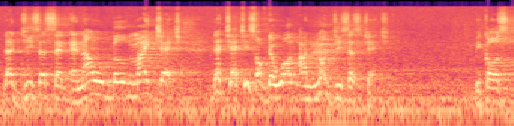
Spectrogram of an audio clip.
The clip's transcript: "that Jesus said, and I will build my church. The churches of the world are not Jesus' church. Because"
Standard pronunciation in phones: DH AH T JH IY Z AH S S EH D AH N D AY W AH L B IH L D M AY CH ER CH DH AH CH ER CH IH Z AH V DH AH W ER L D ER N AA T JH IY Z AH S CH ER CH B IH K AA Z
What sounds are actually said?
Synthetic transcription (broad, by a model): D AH T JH IY S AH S S EH D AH N AY W AH L B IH L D M AY CH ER CH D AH CH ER CH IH S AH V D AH W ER L D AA N AA T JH IY S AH S CH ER CH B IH K AA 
